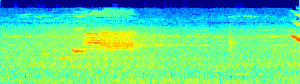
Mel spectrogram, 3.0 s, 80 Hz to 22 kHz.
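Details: An immature male red-winged blackbird in his first spring, visiting a downtown backyard near a pond on the morning of May 1, 2024, gives soft introductory notes, then a buzzy, rattling trill to defend territory, over traffic rumble.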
